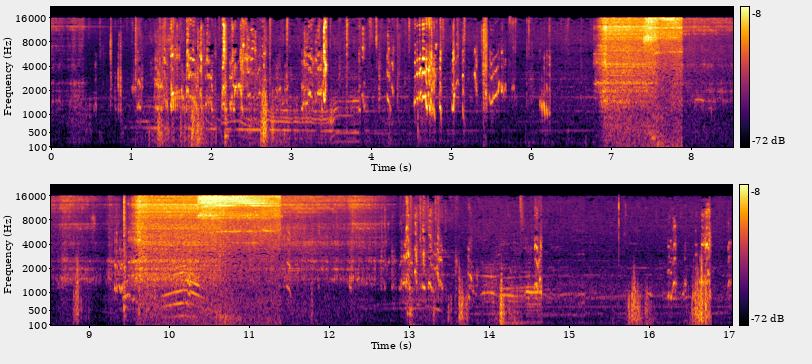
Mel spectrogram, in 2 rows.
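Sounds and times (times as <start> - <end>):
bandsaw cutting wood: 6.8 - 13.3.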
